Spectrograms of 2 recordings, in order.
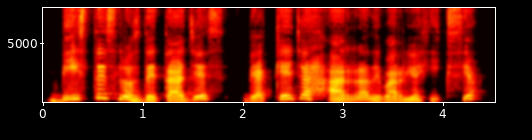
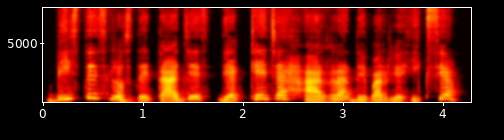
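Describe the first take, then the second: First: Slow, careful question, fading at the end; slow model question. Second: Slow, careful question with rising end; slow model question. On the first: Teacher repeating the question slowly. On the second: Teacher modelling a full question slowly. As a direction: read the question slowly for the learner. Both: Shown as a demonstration. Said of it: "Ahora vamos a repetir la pregunta completa".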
